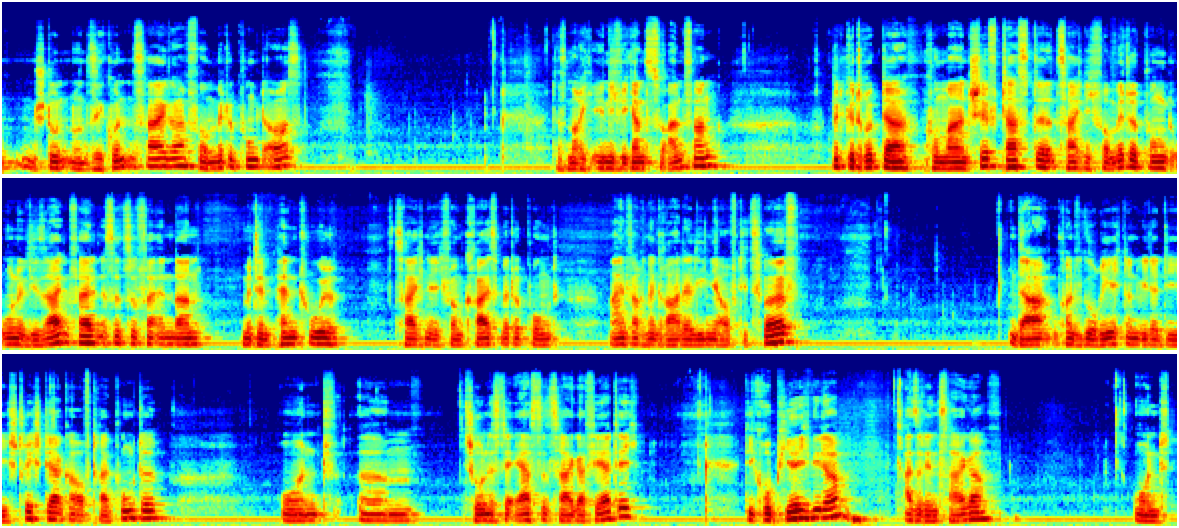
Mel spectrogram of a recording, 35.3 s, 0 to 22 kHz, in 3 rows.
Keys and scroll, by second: 13.9 p.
